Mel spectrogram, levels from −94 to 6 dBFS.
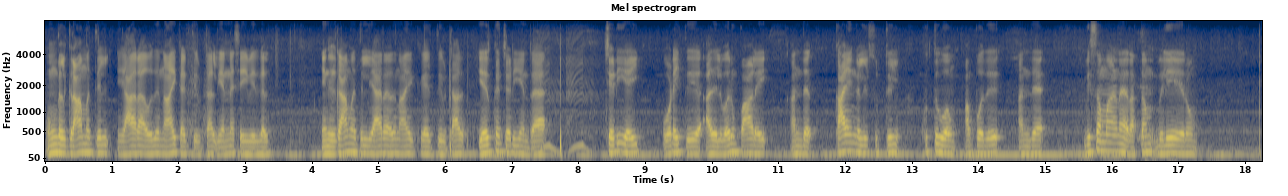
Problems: constant background noise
